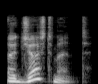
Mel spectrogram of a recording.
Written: adjustment

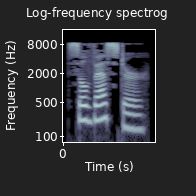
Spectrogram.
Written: Sylvester

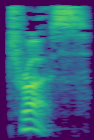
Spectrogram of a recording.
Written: truss

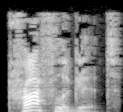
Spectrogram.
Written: profligate

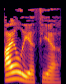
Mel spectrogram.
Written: eileithya

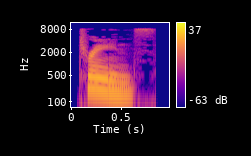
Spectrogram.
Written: trains

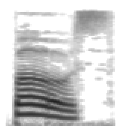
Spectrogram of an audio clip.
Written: beaus

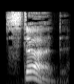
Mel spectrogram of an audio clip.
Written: stud

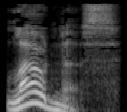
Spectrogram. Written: loudness

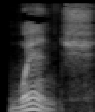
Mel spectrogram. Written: wench

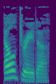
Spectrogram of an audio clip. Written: eldreda

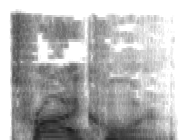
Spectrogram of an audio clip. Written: tricorne

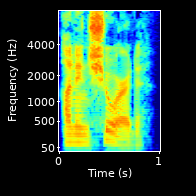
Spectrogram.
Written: uninsured

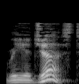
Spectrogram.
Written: readjust

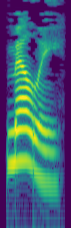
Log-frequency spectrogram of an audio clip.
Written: meli

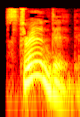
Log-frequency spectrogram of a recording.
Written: stranded

